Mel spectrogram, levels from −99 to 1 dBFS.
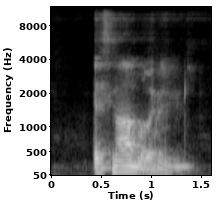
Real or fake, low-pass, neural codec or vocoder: fake; 10.8 kHz; codec, 32 kHz, 1.9 kbps, SNAC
